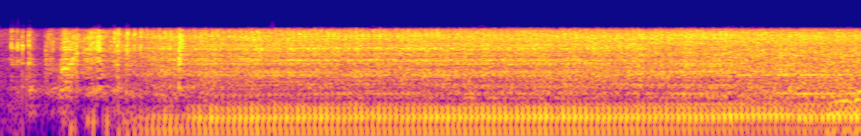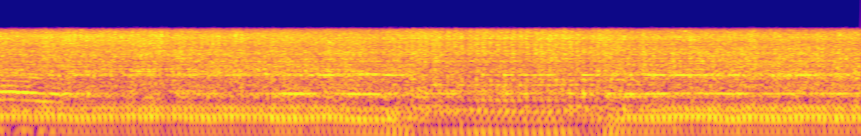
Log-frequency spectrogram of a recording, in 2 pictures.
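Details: Homebuilt rototiller-sized towable backhoe with brand-new hydraulic hoses, second-ever start after sitting outside: pull start catches quickly and settles into a steady, even buzzing run with no misses or knocks; normal engine start and run.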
